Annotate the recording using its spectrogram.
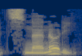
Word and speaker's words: Tsunanori: Y Tsunanori, pues casi que se pronuncia solamente Tsunanori, pero bueno.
